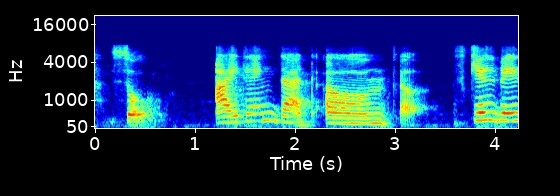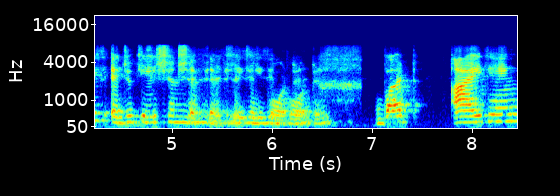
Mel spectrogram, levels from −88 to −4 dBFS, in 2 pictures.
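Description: AMR bit errors at 0.36 to 0.87 s, 2.89 to 3.07 s and 4.67 to 4.95 s: corrupted low-priority frame bits misplace excitation pulses, so the speech turns hoarse, scratchy and gargly, most heavily in the first burst. A doubled audio track from 5.06 to 6.88 s adds a second, equally loud copy about a fifth of a second behind, likely from an out-of-step edit, starting and stopping abruptly. AMR bit errors return at 7.55 to 7.77 s with the same rough, gargling texture.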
